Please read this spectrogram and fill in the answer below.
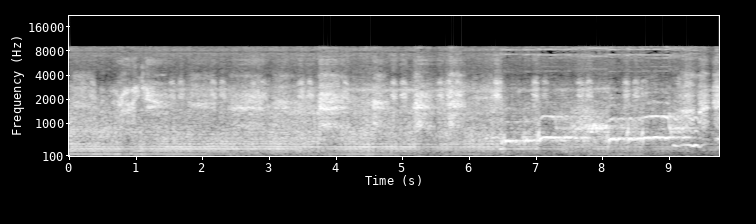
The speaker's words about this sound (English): Oh, that's a car coming. I'll get a lift.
